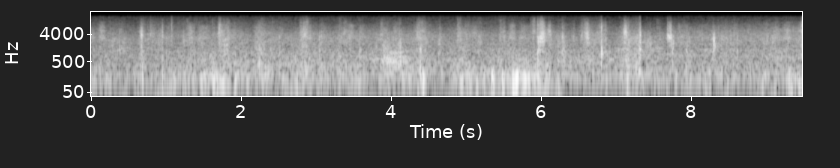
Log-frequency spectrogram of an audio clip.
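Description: Footsteps crunch and scuff on a dirt yard.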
